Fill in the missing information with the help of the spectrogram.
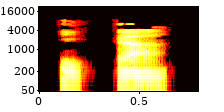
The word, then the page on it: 읽다: イクタ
